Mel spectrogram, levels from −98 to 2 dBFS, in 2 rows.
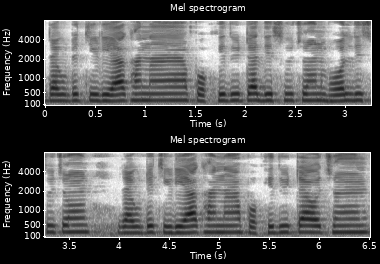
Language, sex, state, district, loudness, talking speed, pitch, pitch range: Odia, female, Odisha, Sambalpur, -16 LUFS, 130 wpm, 230 Hz, 220-230 Hz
